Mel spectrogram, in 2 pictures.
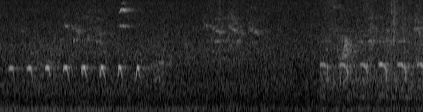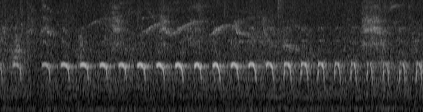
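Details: Male Blue-crowned Trogon (Trogon curucui) singing a long, even series of soft, mid-pitched hooting notes, about two or three each second, with faint chirps of other birds behind.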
